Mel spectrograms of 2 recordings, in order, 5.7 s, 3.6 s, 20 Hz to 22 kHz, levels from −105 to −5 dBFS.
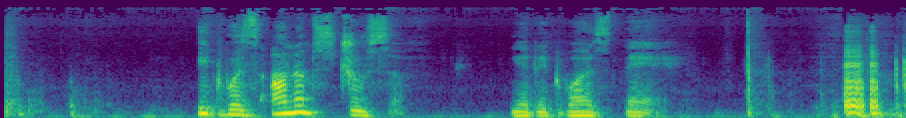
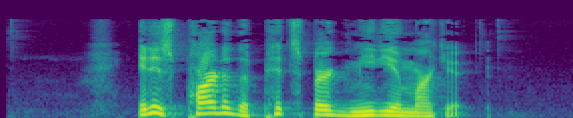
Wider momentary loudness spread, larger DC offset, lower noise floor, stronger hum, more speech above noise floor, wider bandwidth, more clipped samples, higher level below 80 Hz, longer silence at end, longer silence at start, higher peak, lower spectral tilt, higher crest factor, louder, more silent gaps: first, 22 LU vs 9 LU; neither; second, -53 dBFS vs -66 dBFS; neither; second, 37 dB vs 51 dB; first, 14 kHz vs 11.5 kHz; neither; about the same, -48 dBFS vs -44 dBFS; second, 0 s vs 0.75 s; second, 0.05 s vs 0.85 s; about the same, -2 dBFS vs -2 dBFS; about the same, -7 dB/octave vs -6.5 dB/octave; about the same, 16 dB vs 16 dB; about the same, -17 LUFS vs -16 LUFS; neither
